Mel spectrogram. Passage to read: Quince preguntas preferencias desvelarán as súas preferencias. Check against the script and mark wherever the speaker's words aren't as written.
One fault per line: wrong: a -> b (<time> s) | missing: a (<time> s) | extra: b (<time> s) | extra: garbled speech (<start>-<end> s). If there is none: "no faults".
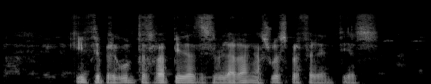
wrong: preferencias -> rápidas (1.6 s)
